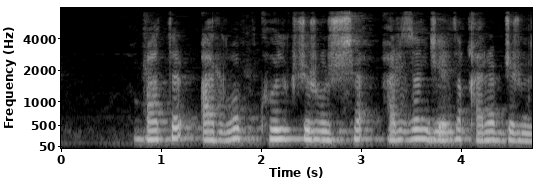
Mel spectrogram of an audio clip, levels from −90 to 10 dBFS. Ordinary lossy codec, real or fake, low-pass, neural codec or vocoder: none; real; 7.2 kHz; none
